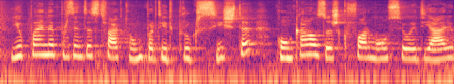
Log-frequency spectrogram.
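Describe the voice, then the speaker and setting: A woman talks fairly quickly with noticeable noise in the background. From Lisbon, Portugal. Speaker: politician, parliamentary group leader. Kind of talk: interview.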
